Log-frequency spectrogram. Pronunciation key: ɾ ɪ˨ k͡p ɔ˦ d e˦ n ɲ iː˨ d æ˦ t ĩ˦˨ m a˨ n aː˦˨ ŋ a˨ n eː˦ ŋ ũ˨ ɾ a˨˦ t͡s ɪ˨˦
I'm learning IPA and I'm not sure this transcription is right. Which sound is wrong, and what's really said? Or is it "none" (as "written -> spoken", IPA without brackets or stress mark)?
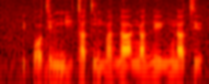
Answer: æ˦ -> a˦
